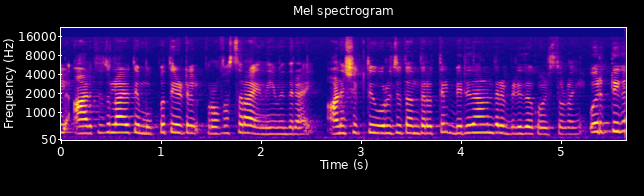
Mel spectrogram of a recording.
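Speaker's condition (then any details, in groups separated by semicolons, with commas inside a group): No condition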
